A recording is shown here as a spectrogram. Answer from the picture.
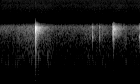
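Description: A hand-held lighter being struck: one sharp click about half a second in and another near the end, with a couple of faint ticks between.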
